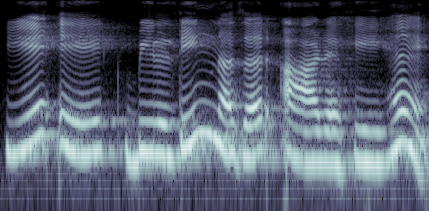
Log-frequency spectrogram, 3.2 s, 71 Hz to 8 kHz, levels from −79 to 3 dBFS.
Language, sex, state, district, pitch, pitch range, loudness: Hindi, female, Punjab, Kapurthala, 260 Hz, 230-305 Hz, -13 LUFS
